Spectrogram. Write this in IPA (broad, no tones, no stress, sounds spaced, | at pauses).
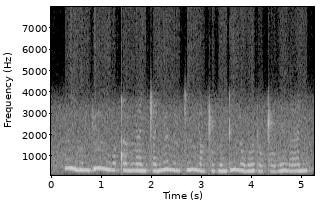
n i n u m ɟ y ɲ ŋ ĩ v ɔ ǃ œ m ŋ æ ɲ ǁ æ ɲ ø n ø m ǀ ʉ m ɲ ɑ m ǁ õ k ɳ o ɲ ʈ i n õ w õ ʈ ɔ ǁ ɔ v e w æ ɲ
